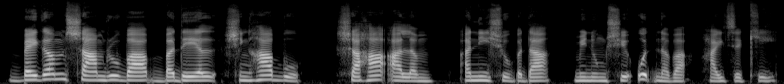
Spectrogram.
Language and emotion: Manipuri, neutral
